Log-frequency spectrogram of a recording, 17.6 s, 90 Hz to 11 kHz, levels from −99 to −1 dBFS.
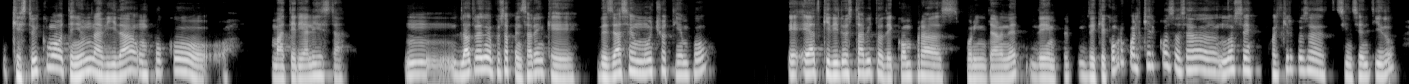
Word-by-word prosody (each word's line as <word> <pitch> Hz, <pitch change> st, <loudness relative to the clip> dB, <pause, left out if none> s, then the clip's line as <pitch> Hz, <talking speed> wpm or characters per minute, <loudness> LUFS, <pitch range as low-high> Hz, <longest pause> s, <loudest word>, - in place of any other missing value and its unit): que 145 Hz, -, +3 dB
estoy 155 Hz, +8 st, +3 dB
como 225 Hz, -1 st, +1 dB
teniendo 150 Hz, +6 st, +4 dB
una 165 Hz, -6 st, +3 dB
vida 150 Hz, +7 st, +2 dB
un 165 Hz, -4 st, 0 dB
poco 175 Hz, -7 st, -1 dB, 0.5 s
materialista. 130 Hz, +1 st, -1 dB, 0.7 s
Mm, 150 Hz, -, -2 dB
la 160 Hz, -, +6 dB
otra 205 Hz, +3 st, +2 dB
vez 210 Hz, -, +6 dB
me 200 Hz, -, +5 dB
puse 180 Hz, +2 st, 0 dB
a 195 Hz, -, -7 dB
pensar 145 Hz, +1 st, +1 dB
en 175 Hz, 0 st, +1 dB
que 130 Hz, -4 st, -1 dB, 0.2 s
desde 145 Hz, +1 st, +3 dB
hace 170 Hz, +3 st, +2 dB
mucho 175 Hz, +2 st, +1 dB
tiempo, 175 Hz, +7 st, -2 dB, 0.9 s
he 160 Hz, -, +2 dB, 0.2 s
he -, -, +7 dB
adquirido 165 Hz, -2 st, +3 dB
este 160 Hz, +1 st, 0 dB
hábito 165 Hz, -1 st, 0 dB
de 130 Hz, 0 st, -1 dB
compras 145 Hz, -2 st, -1 dB
por 125 Hz, 0 st, 0 dB
internet 130 Hz, +4 st, -1 dB
de 135 Hz, -1 st, -1 dB, 0.5 s
de 135 Hz, -, +3 dB
que 140 Hz, 0 st, 0 dB
compro 205 Hz, -, -4 dB
cualquier 245 Hz, +2 st, -3 dB
cosa, 250 Hz, -5 st, -2 dB
o -, -, +1 dB
sea, 205 Hz, +2 st, +1 dB, 0.4 s
no 200 Hz, -, +3 dB
sé, 205 Hz, -2 st, 0 dB, 0.2 s
cualquier 165 Hz, +6 st, -2 dB
cosa 195 Hz, -6 st, 0 dB
sin 145 Hz, -3 st, -3 dB
sentido 145 Hz, -, -1 dB
155 Hz, 155 wpm, -23 LUFS, 140-185 Hz, 0.9 s, he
